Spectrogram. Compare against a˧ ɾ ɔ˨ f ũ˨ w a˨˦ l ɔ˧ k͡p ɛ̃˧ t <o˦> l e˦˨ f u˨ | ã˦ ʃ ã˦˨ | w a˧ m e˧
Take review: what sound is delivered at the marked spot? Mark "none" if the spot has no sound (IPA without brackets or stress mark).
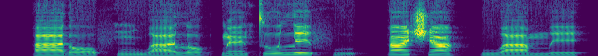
o˦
